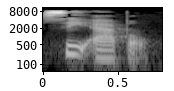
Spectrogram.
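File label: "sea apple", English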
